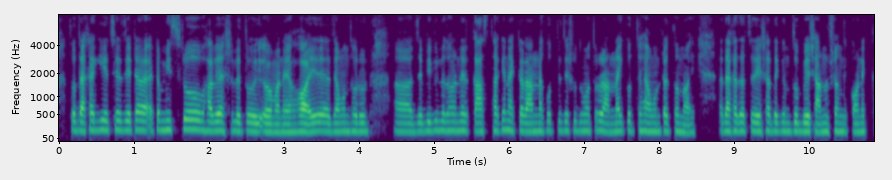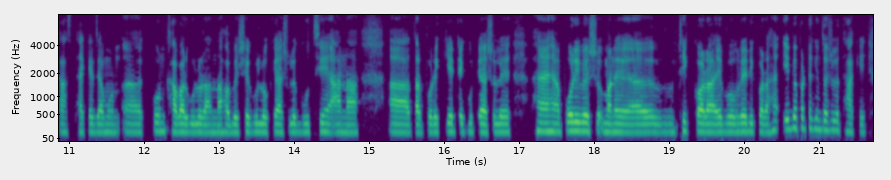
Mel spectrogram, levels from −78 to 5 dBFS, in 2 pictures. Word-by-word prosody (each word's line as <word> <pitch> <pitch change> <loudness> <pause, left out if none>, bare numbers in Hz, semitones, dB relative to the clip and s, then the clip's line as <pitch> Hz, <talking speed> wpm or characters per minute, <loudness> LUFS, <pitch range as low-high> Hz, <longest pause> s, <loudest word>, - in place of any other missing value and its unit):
তো - - -2
দেখা 170 +2 +3
গিয়েছে 185 0 -2
যে, - - 0
এটা 185 +1 +2 0.2
একটা 185 +1 -3
মিশ্রভাবে 185 -2 +1
তই - - +6
আ - - +1
আসলে 170 0 -3 0.5
মানে 150 0 +1 0.2
হয়। 155 -1 +6 0.3
যেমন 160 0 -1
ধরুন 160 0 -2 0.4
আ - - -3 0.2
যে, - - -2
বিভিন্ন 175 +1 -4
ধরনের 170 0 -2
কাজ 155 0 +2
থাকে 175 +2 -2
না? - - 0
একটা 165 +1 -2
রান্না 160 +1 +1
করতে 165 0 -8
যে 170 - -3
শুধুমাত্র 170 +1 -6
রান্নাই 155 +1 -1
করতে 170 0 -6
হয়, 165 - +1
এমনটা 155 +1 -2
তো 165 - -3
নয়। 140 0 -3 0.3
আ - - -6
দেখা 165 +1 +3
যাচ্ছে 165 0 -1
এর 160 - -4
সাথে 165 -1 0
কিন্তু 165 0 -4
বেশ 155 -1 +3
আনুষঙ্গিক 155 0 -4
অনেক 155 0 -4
কাজ 145 -1 -3
থাকে। 145 0 -3
যেমন, 145 0 -1 0.2
আ - - -1 0.3
কোন 160 0 -1
খাবারগুলো 150 -1 +3
রান্না 140 0 -1
হবে, 145 +1 +2
সেগুলোকে 150 0 -1
আসলে 150 +2 -3
গুছিয়ে 150 +1 -2
আনা। 140 -1 +1 0.5
আহ 145 -1 +4
তারপরে 145 +1 +1
কেটে-কুটে 150 0 -1
আসলে 150 +1 -1 0.4
হ্যাঁ, 160 -1 +5
হ্যাঁ, 150 -1 +3
পরিবেশ 165 -2 +6
অ - - -3
মানে 150 0 +4 0.2
আ - - +3 0.6
ঠিক 170 -3 -2
করা 150 -1 +7
এবং 150 0 -1
রেডি 155 0 +3
করা। 150 -2 +2
হ্যাঁ, 180 - -3
এই 190 - +3
ব্যাপারটা 215 -1 0
কিন্তু 185 -2 -2
আসলে 175 -1 -3
থাকে। 145 -1 -3
155 Hz, 205 wpm, -23 LUFS, 150-170 Hz, 0.6 s, করা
